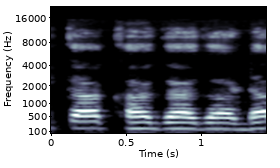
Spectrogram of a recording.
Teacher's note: का वर्ग यानी का, ख, ग, डा कंठ से बोले जाएंगे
